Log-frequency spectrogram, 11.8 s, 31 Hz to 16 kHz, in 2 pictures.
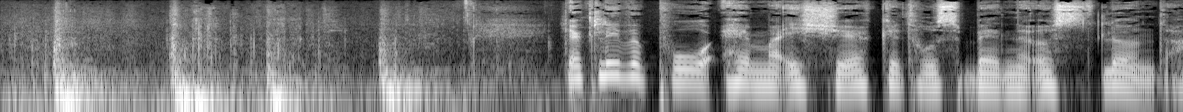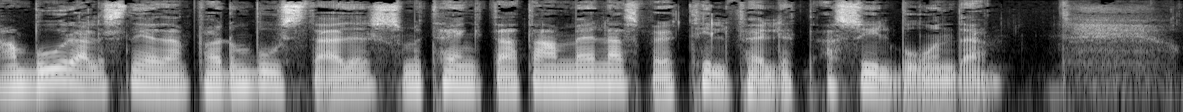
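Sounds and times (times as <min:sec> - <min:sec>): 
knocking on a door: 0:00.1 - 0:02.4
speech: 0:02.8 - 0:11.8.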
